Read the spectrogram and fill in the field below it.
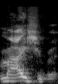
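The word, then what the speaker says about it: מעשר: Chapter 18, verse 21, and the book of Malachi, chapter 3, verse 8 through 10, means 10th in Hebrew and it's pronounced ma'ashira.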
